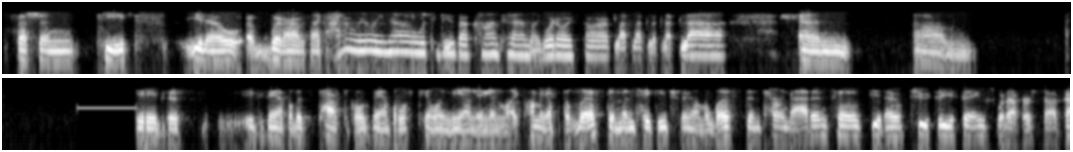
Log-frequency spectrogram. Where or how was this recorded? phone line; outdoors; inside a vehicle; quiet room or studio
phone line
